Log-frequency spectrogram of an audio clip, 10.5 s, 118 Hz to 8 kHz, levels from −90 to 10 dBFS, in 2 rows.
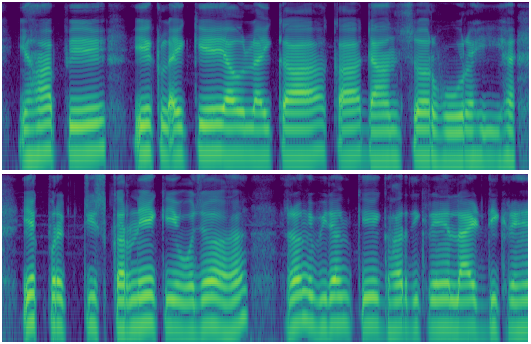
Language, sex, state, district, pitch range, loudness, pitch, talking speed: Hindi, male, Chhattisgarh, Balrampur, 165-185 Hz, -16 LUFS, 170 Hz, 150 wpm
